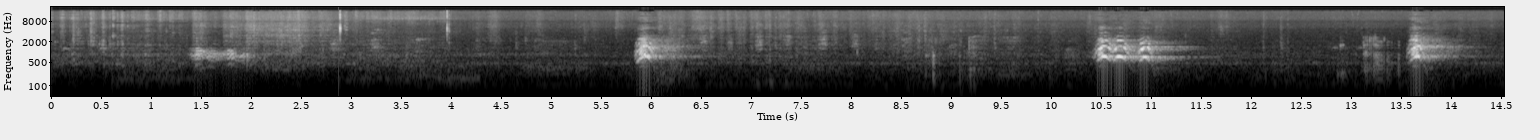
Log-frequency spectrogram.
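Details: Young Schipperke dogs, a pair, out in the snow of a backyard where deer roam; a soft whine opens, followed by three loud, clipped barks spaced a few seconds apart, the last two closer together.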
